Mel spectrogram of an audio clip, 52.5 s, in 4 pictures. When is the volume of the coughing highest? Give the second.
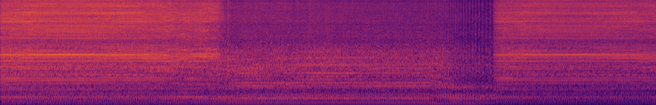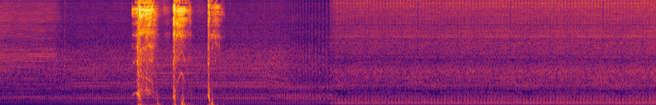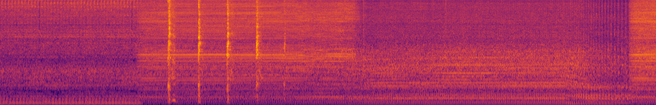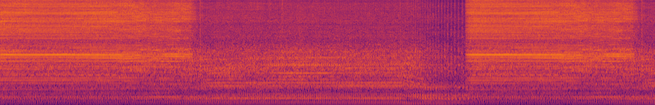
16 s.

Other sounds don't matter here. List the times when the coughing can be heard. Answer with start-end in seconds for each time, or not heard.
15.8-17.5, 29.6-31.9.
